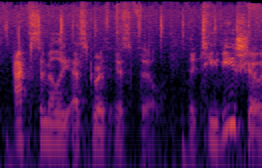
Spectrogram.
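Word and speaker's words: Aximili-Esgarrouth-Isthill: So I pronounce it Aximili Esgarith Istville.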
